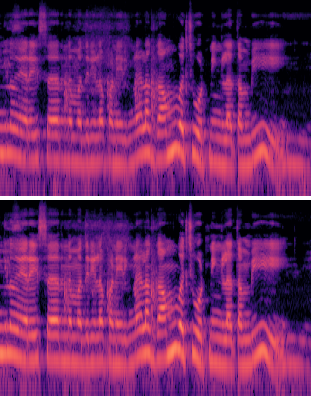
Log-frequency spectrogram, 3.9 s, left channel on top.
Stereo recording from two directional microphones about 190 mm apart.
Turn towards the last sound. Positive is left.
turn(degrees=-5)  # may be behind; listen again after turning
